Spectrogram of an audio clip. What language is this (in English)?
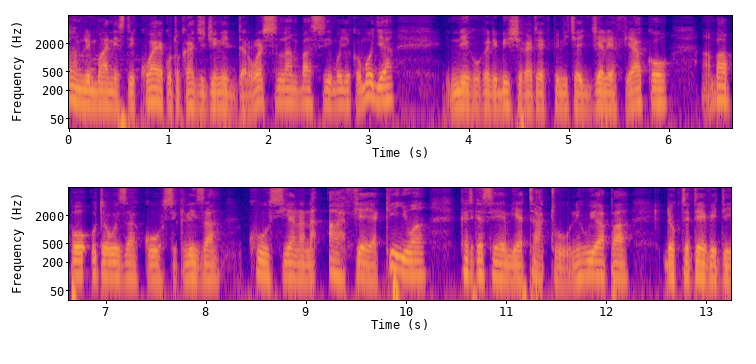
Swahili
